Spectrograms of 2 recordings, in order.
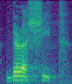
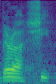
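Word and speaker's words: בראשית: But in Aramaic, it sounds like this. Bereshit. Can you say that? Bereshit.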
